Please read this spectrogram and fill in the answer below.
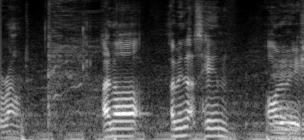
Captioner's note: laughs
